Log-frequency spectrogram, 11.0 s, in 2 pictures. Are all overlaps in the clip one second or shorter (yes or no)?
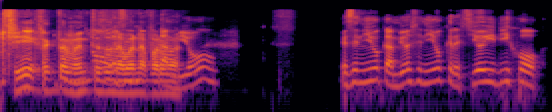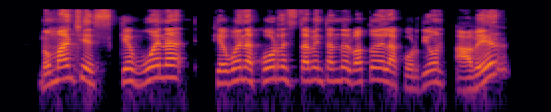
no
